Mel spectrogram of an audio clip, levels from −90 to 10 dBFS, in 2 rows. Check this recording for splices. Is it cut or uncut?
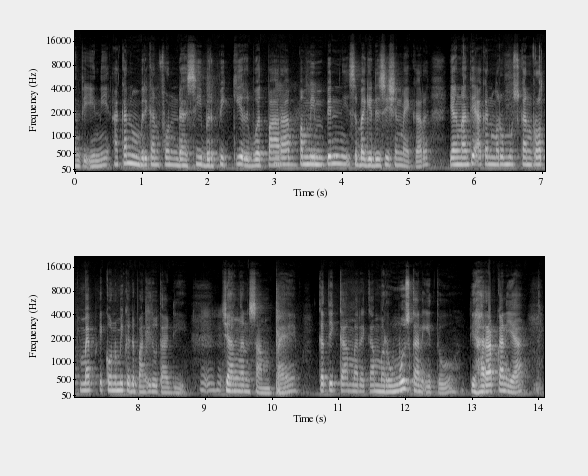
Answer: uncut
